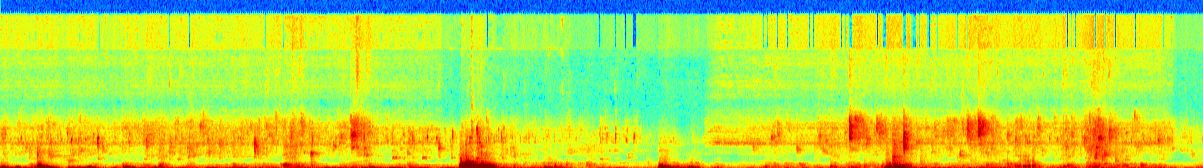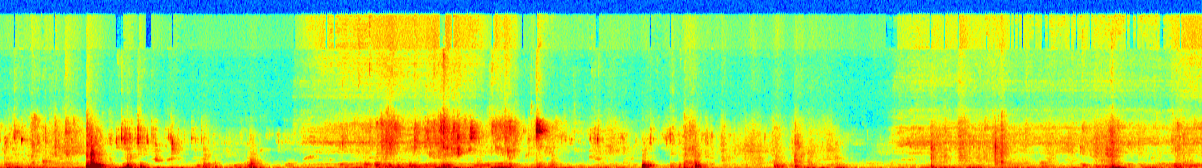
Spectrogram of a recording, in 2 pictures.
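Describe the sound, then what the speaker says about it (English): Tap water running into a kitchen sink while hands are washed and vegetables rinsed, a steady close splashing with irregular clatters and gushes, no talking. "I would also like to rinse my vegetables to ensure that they are clean"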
